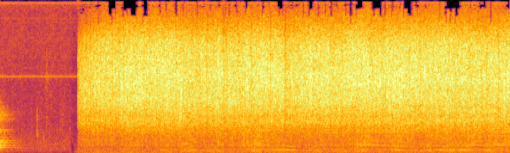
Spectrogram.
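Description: Heavy rain pours down steadily.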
